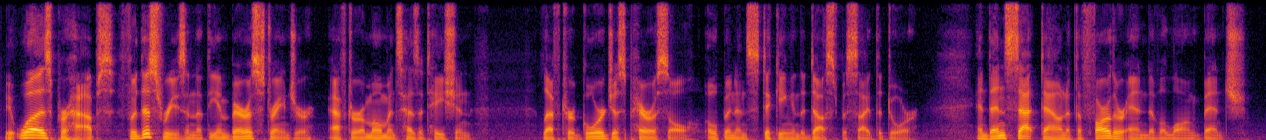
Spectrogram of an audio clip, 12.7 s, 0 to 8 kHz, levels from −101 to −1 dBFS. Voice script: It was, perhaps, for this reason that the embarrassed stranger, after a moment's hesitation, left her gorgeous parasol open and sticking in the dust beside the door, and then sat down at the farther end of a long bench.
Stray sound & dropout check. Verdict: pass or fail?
pass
